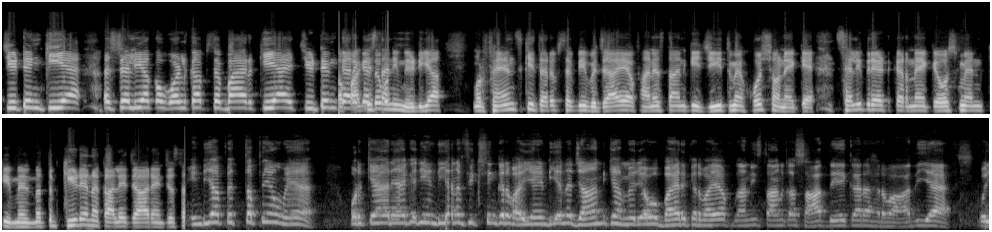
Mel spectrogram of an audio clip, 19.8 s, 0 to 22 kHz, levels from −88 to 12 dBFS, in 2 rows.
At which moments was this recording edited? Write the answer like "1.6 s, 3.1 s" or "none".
3.8 s, 11.7 s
